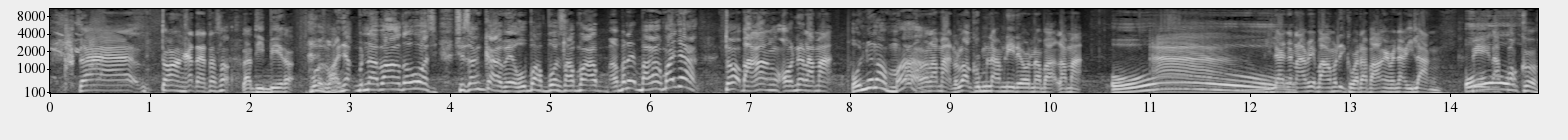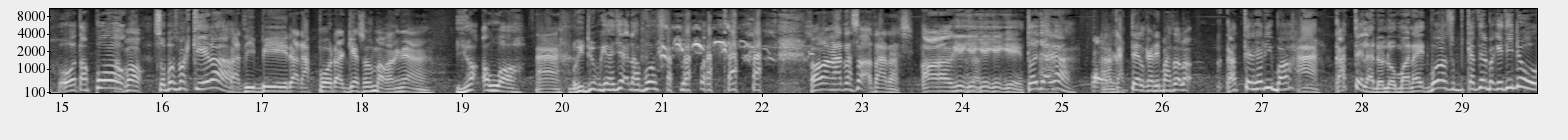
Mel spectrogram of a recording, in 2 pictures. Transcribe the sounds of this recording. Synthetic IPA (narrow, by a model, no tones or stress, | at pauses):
sat̪ɔaŋkat̪̚at̪as̬t̪ɔʔdaʔt̪ibet̪ɔʔbɔsba̰ɲak̚bənabaɾaŋt̪̬ɔʔbɔssisaŋkabaʔrubahbɔs̬lamaʔpalabaɾaŋbaɲak̚ | t̪ɔʔbaɾaŋonəlamaʔ | onəlamaʔnəlamaʔdolɔʔakumənahmənidaonəbaʔla̰ma̰ʔ | oa | ilaŋɲaŋnamɪʔbaɾaŋməlɪt̪̚kəpadahbaɾaŋjabaɲakila̰ŋilapɔkkt̪uhot̪apɔkpɔksobɔs̬pakɛlahdaʔt̪ibidaʔd̪apɔdaʔɡɛsɔsmaɣaŋɲa | jaʔalːahabəɾidʊp̚ɡead͡ʒaʔdabʊs | oɾaŋat̪as̬ɔ̰ʔt̪aat̪a̰sʔaɡeɡeɡɛɡeɡet̪od͡ʒaʔkaha̰kat̪ɛlkadibaht̪ɔʔlɔʔ | kat̪ɛlkadibahakat̪ɛlahdoloʔmanaɪt̪̚bskat̪̬ɛlpakɛjt̪ido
